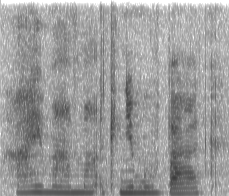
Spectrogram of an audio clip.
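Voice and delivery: ordinary delivery

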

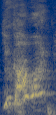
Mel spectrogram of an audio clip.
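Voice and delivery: high, loud disbelieving question; can't believe his brother did it; amazed. Retold or imitated. Brother staring at the deer, high amazed question. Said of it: "And he looks at".

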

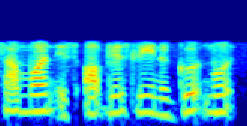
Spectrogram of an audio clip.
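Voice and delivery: quiet, quick aside; soft whisper. Shown as a demonstration. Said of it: "[name] whispered".

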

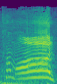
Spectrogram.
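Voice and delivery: slow, loud drawn-out groan of anger; exasperated shout. Real, not acted. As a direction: let the frustration burst out. Rival blocks again.

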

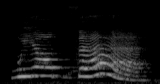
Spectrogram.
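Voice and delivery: high, loud, drawn-out announcement; trying to be cheerful. A narrator's reading. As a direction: proclaim it slowly to cheer everyone up. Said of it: "cried the old green grasshopper, trying to be cheerful".

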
